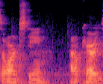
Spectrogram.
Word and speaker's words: Ornstein: I've been talking about that's Ornstein Orenstein Orange Dean it's Ornstein I don't care what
